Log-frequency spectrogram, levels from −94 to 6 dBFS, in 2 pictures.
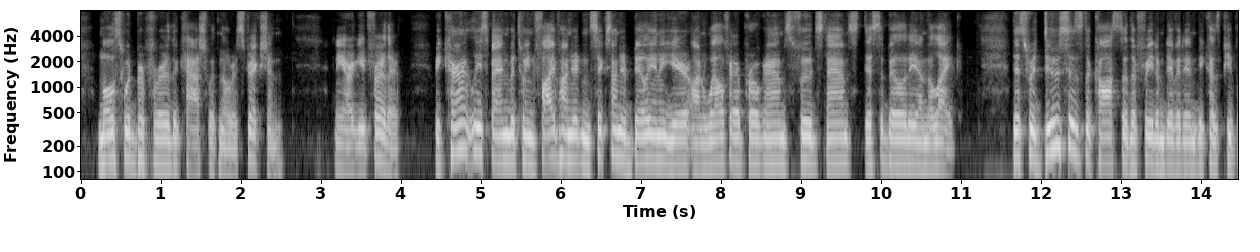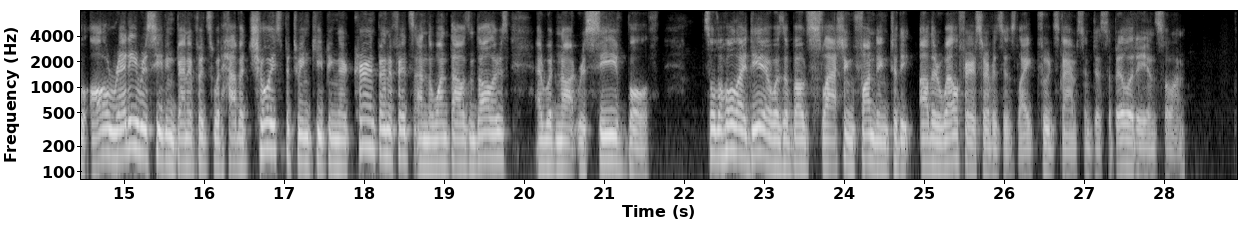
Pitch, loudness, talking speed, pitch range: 125 Hz, -18 LUFS, 170 wpm, 115-140 Hz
